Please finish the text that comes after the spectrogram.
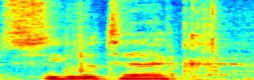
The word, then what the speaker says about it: SELITAC: these gaps in first look at the underlying single attack that's how it's pronounced and this is a underlayment that is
